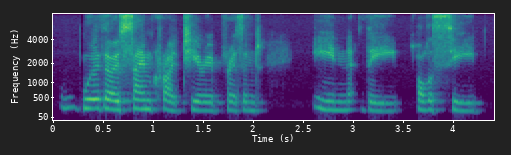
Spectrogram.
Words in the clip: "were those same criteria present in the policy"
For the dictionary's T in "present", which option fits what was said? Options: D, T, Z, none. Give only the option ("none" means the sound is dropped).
T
